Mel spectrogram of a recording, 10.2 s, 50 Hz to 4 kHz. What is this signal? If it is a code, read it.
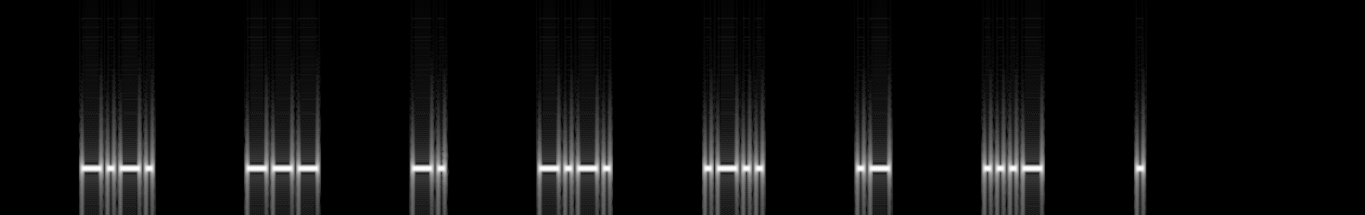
Morse code, heard as a keyed tone, about 25 wpm, spaced as for 10 wpm, 550 Hz. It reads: CONCLAVE
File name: podcast / News headlines-1x-25x10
